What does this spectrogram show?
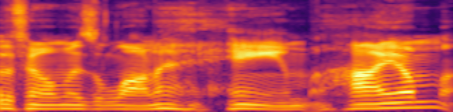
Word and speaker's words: Haim: film is alana haim hayam i think is the the uh the proper pronunciation i think a lot of people say yeah because of cory haim but she's of the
